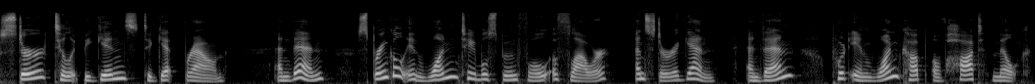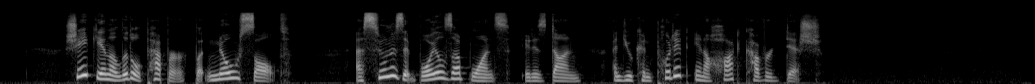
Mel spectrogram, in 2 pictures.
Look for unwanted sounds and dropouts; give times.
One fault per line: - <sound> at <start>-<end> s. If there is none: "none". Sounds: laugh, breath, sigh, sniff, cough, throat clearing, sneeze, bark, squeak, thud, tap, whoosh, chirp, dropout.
none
